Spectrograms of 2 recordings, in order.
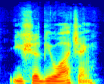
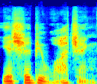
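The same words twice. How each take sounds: First: It sounds only lightly judgmental and half-hearted. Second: It sounds strongly and comically judgmental. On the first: The speaker calls it wrong. "I should have committed" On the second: The speaker calls it right. "for the sake of being extra judgy"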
